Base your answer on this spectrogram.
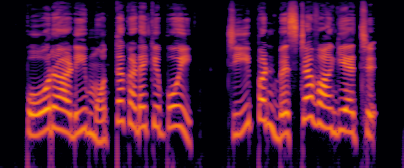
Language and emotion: Tamil, happy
